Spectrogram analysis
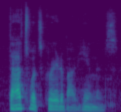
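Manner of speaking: normal talking voice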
